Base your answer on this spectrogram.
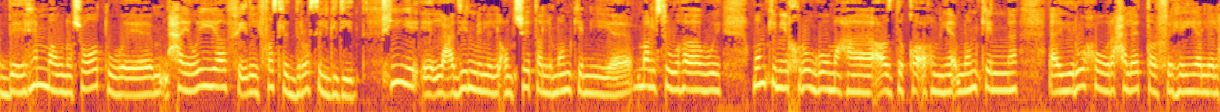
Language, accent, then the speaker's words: Arabic; Egypt; الحاجات الجميلة اللي هي بتميزنا كمصريين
